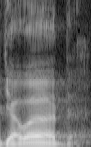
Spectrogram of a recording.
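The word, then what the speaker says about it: جواد: Kalau yang maha dermawan, yang maha ngasih itu namanya jawad. Bi ghairi tasdidil wawi, ndak pakai tasdid wawunya. Jadi jangan jawad membacanya.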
